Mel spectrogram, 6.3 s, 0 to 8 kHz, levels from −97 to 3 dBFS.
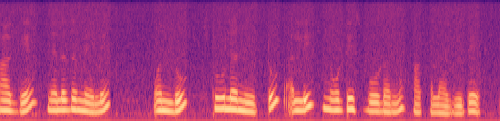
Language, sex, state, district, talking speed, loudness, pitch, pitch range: Kannada, female, Karnataka, Bangalore, 115 wpm, -13 LUFS, 180 Hz, 160-200 Hz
